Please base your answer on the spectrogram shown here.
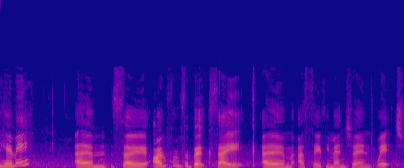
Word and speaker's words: For Book's Sake: When you say it, I'll try not to accidentally swear. Still, even after all this time, when I say the name of it, I have to be careful that I say it correctly.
